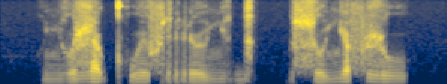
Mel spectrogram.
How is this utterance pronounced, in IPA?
ʎ ʊ ɮ a kʷʼ e f r ø ʎ ɪ ɡ | s ʊ ʎ a f ɮ u

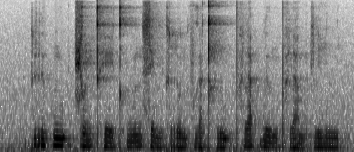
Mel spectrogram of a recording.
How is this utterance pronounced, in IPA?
p r ɯ˦˥ k̚ ŋ u˦˥ ʔ t͡ɕ o˧ n kʰ eː˨˩ kʰ w u˧ n s e˩˦ n k r o˩˦ n f ɯ˨˩ a̯ kʰ l u˨˩ ʔ pʰ l a˥˩ k̚ l ɯː˧ ŋ pʰ l a˩˦ m k l i˧ n

